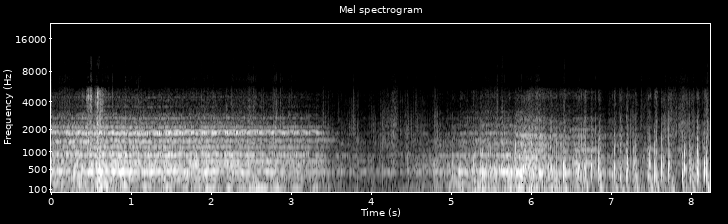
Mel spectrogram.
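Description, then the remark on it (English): Horses' hooves clip-clop in a quick, steady rhythm as riders set off for town, growing more distinct toward the end, beneath sustained dramatic music that swells and fades. “The horses are over there, Glenn.”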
